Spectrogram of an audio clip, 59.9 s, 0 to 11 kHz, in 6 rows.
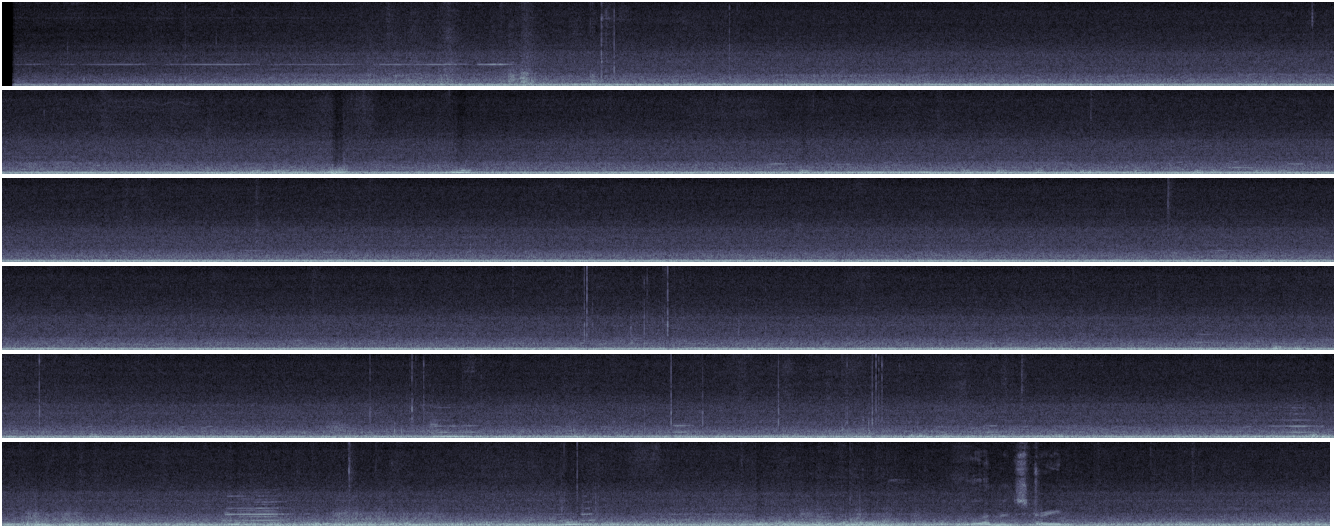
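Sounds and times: train hum from inside car: 0.1s - 59.9s
high steady beep: 0.2s - 3.8s.

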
